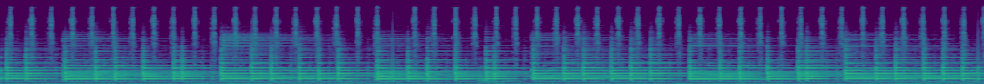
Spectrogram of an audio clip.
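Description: Countdown-timer music: sustained chords changing about every two seconds over a steady clock tick, about four ticks a second, marking the time left to answer.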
